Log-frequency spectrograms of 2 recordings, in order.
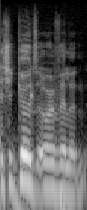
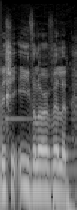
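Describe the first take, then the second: First: GOOD punched louder as a correction; stress on GOOD. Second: Said in the usual way. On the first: Shown as a demonstration. Correcting his own slip about Mrs Flood, stress on "good". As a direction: hit the word "good" hard. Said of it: "I meant". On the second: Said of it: "Hang on, I just said".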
